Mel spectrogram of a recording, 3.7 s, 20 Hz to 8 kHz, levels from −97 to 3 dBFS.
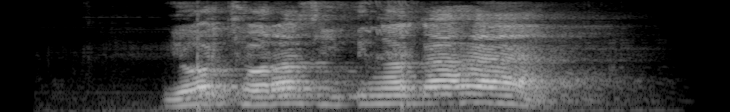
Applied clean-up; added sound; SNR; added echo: neural separator model SepFormer DNS4.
